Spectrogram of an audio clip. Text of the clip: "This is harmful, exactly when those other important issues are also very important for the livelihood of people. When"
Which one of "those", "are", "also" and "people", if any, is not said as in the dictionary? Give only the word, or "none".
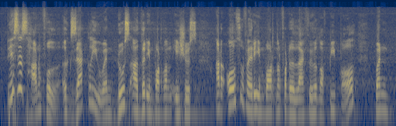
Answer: those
